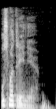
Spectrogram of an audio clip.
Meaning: discretion, judgement
- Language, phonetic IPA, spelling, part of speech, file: Russian, [ʊsmɐˈtrʲenʲɪje], усмотрение, noun, Ru-усмотрение.ogg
